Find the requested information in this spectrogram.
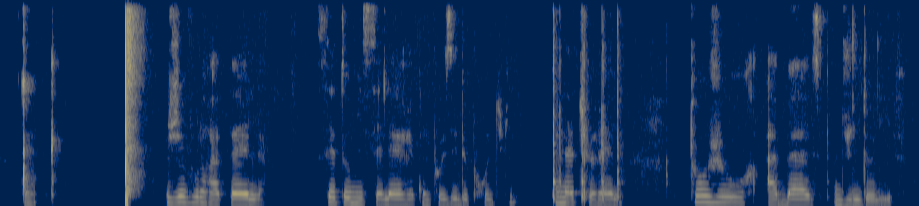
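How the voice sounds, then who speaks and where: Soft-spoken and at a medium pitch, a woman talks at a very slow pace in a monotone, flat way with long, frequent pauses, and the sound is dry and close with no echo. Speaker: beautician roleplay. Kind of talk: ASMR roleplay. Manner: soft-spoken, gentle.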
